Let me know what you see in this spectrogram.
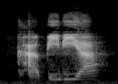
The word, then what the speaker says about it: Cabiria: Here, wait, speaking of, I've just received a pronunciation guide. – Oh. – Cabiria and Machiste.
